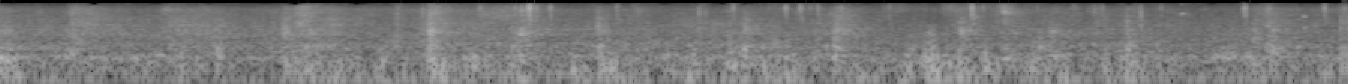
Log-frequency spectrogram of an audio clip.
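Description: Railroad car rolling along the track: a steady low rumble with irregular clicks and knocks from the wheels over the rails, heard from the car's open end.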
